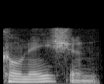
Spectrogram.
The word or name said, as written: conation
